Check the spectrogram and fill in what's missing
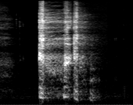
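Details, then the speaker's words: Cough with hemoptysis in cystic fibrosis: two or three harsh coughs, then a softer one, as lung bleeding restarts after hypertonic saline treatment; the patient also reports pain and a hoarse voice. "treatments for my evening treatments I started coughing up more blood it's great news right but yeah it's locked down early afternoon so I thought that I was in the clear"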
